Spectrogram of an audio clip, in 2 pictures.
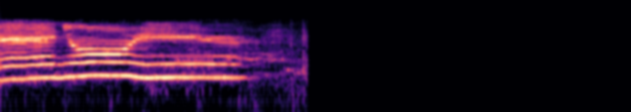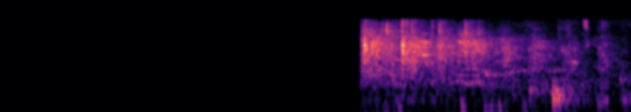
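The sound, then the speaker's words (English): Preschool children's voices hold a sung note, then a long silence, followed by a burst of audience applause for the preschoolers: dense, crackly clapping that keeps going steadily to the end. “Can we get one more round of applause for these fantastic preschoolers?”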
